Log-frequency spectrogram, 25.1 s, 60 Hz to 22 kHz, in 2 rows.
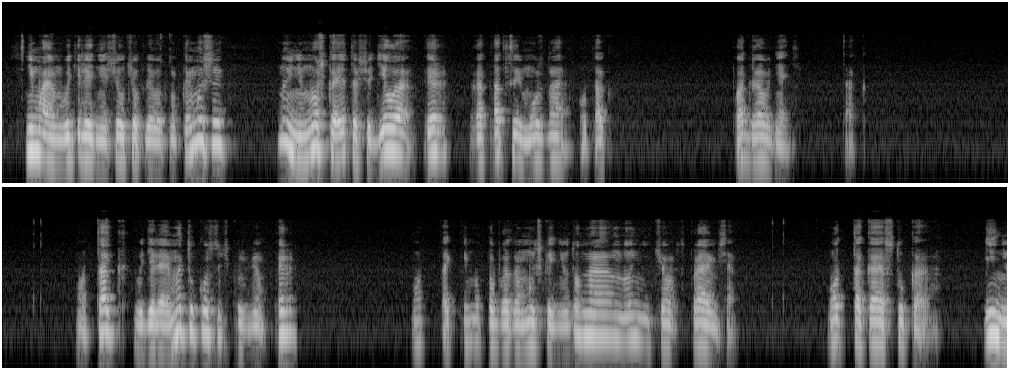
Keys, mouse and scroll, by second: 1.2 click, 1.9 click, 5.2 r, 14.3 click, 15.2 r, 22.9 middle click.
